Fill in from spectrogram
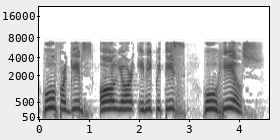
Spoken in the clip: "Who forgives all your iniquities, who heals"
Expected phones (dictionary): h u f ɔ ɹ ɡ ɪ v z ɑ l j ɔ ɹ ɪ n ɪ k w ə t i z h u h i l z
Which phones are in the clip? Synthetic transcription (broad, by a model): h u f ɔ ɹ ɡ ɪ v s ɑ l j ɔ ɹ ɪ n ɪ k w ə t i s h u h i l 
